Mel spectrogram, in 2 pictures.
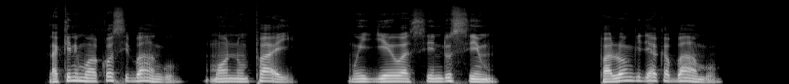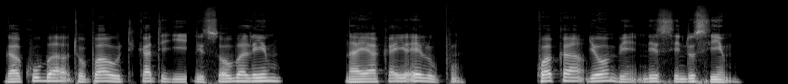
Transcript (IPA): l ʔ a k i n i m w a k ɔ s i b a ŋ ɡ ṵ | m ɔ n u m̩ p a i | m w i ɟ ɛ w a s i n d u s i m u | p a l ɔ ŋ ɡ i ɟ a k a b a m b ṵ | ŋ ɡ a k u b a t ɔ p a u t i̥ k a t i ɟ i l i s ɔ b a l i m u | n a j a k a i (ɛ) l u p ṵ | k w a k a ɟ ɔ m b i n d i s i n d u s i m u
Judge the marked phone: correct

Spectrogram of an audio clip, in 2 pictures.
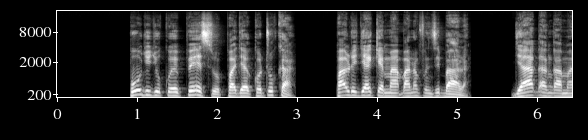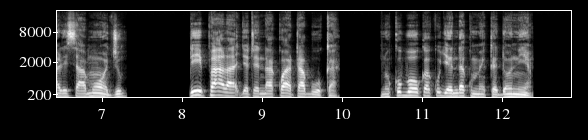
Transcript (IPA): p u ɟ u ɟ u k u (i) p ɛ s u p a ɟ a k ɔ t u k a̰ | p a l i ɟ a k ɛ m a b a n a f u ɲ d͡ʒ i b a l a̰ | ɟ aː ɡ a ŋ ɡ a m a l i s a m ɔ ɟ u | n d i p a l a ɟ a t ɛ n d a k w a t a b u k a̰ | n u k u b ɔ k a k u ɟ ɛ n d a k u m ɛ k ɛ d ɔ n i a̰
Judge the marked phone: incorrect: ɛ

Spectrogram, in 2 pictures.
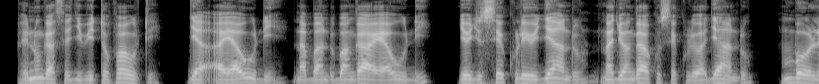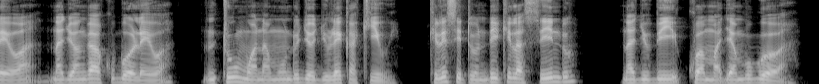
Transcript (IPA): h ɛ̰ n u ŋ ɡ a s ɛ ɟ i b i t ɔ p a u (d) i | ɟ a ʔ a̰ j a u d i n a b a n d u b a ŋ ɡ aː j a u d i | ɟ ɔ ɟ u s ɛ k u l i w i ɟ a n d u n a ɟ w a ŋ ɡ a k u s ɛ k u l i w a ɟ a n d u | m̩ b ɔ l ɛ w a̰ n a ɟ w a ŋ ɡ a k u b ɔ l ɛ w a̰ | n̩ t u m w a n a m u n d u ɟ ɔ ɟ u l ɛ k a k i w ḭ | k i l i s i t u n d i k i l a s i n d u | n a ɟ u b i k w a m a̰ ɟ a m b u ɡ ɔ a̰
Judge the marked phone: incorrect: t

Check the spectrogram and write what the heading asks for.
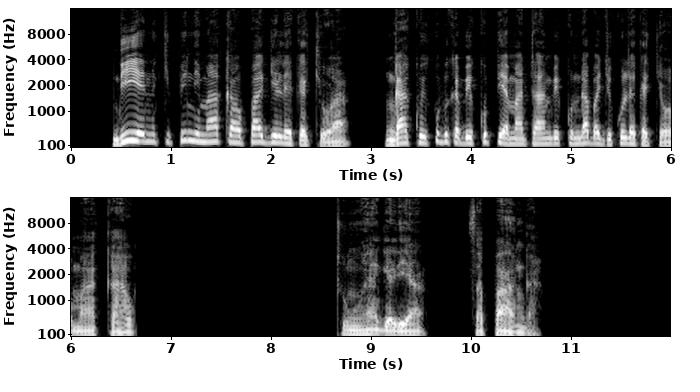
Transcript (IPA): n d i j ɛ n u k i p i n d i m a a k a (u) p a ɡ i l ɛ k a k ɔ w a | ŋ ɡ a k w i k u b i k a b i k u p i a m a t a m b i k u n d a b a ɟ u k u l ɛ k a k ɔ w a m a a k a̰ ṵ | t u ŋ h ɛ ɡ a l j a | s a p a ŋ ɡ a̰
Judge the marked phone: correct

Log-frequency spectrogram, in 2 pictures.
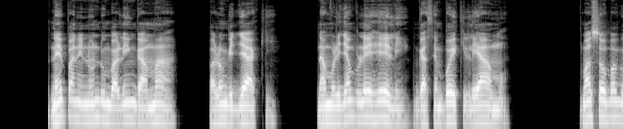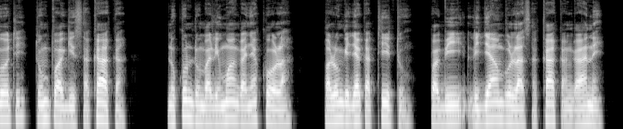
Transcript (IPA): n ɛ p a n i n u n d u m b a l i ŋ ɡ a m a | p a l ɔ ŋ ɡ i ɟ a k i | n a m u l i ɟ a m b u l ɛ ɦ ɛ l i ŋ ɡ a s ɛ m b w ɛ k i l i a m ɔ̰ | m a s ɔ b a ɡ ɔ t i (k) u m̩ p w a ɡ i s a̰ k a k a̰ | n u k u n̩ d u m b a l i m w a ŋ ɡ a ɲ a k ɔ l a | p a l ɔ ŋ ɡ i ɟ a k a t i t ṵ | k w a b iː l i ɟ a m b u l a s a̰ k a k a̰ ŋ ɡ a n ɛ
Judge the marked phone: incorrect: t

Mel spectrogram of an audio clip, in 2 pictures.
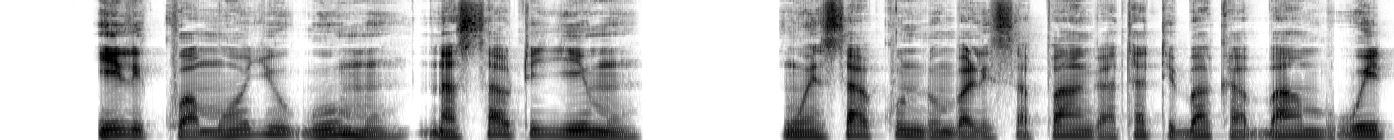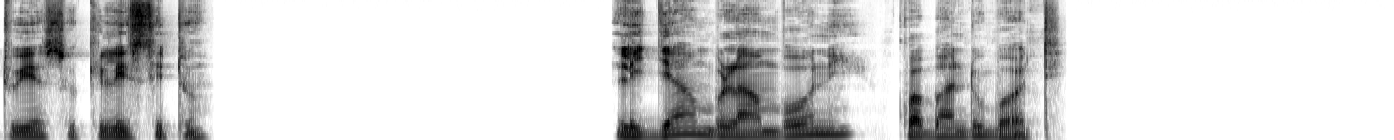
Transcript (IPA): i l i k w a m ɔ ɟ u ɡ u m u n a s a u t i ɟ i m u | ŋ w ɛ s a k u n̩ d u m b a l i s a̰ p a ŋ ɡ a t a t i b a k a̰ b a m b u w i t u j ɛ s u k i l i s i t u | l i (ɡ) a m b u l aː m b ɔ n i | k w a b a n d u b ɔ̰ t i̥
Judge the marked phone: incorrect: ɟ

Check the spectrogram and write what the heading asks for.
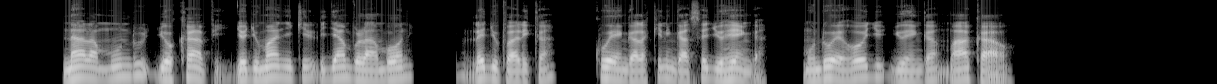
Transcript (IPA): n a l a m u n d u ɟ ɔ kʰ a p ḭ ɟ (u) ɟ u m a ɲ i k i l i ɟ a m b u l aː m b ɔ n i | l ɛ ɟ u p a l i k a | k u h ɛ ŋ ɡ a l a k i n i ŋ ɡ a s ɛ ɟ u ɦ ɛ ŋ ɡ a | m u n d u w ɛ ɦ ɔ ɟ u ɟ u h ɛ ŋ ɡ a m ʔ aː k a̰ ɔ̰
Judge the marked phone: incorrect: ɔ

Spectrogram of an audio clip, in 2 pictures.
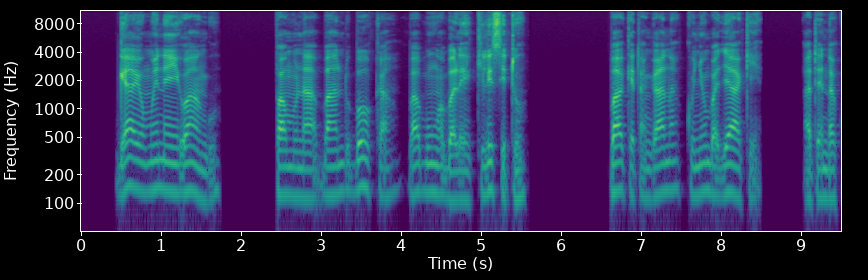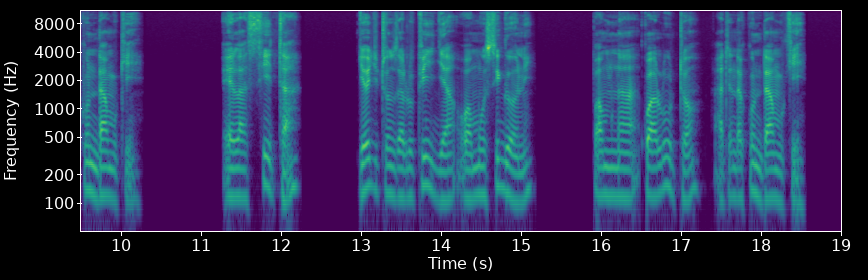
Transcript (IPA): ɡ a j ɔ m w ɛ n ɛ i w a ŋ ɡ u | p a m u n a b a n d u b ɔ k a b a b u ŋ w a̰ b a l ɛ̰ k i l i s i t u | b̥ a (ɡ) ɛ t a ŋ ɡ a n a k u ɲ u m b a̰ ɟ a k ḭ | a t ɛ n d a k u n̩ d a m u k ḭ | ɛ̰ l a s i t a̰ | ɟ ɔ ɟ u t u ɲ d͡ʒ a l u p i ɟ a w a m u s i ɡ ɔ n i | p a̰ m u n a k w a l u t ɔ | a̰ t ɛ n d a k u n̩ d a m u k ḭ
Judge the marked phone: incorrect: k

